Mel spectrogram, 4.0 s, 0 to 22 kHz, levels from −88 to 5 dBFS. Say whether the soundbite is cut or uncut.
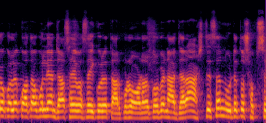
uncut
